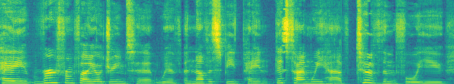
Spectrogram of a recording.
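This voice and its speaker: Speaking at a fairly slow pace, a woman uses a fairly high pitch and ordinary pitch variation, her voice somewhat breathy. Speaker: digital artist and streamer. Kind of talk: casual video intro.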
